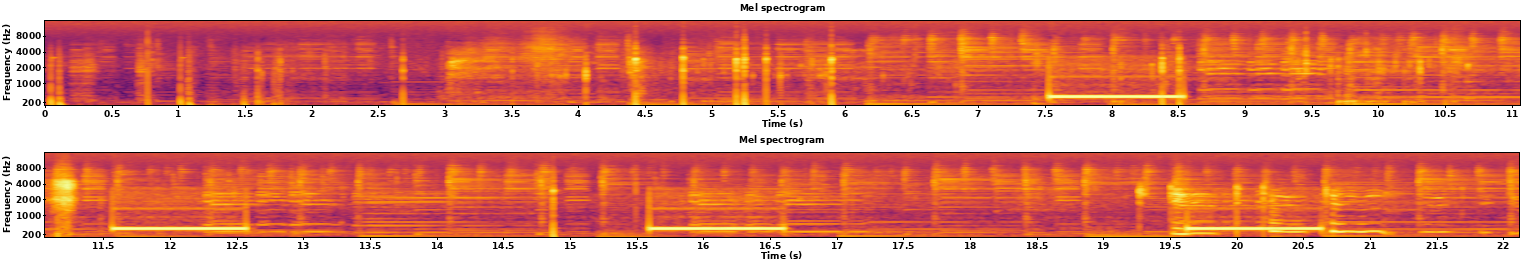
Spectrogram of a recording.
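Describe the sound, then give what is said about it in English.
Telephone call to a loading dock being dialed and ringing: four evenly spaced, steady ringback tones over a busy, music-like background with short knocks and clicks. “wants us to call the loading dock and ask them why they're so late. All right, let's do it. Ring them up.”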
